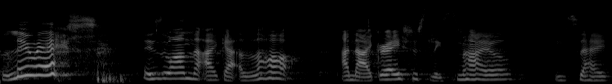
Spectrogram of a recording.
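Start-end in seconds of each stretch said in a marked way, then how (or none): 0.0-1.0 high, loud, exaggerated "Lewis"; comic outrage on LOO-iss; mock exasperation. Shown as a demonstration. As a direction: blurt "Lewis" as the worst offence. Exasperated repeat of worst mispronunciation.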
